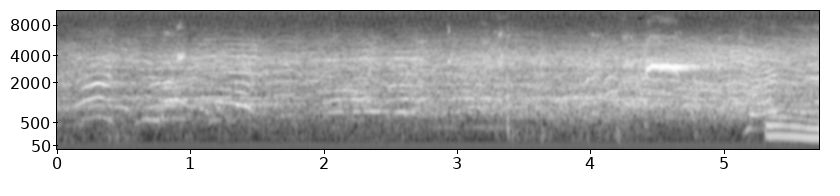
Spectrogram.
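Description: A large indoor crowd murmurs and cheers.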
